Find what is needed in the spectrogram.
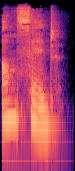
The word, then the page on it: unsaid: British English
